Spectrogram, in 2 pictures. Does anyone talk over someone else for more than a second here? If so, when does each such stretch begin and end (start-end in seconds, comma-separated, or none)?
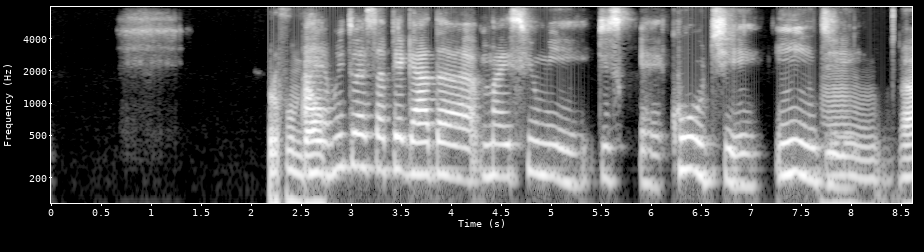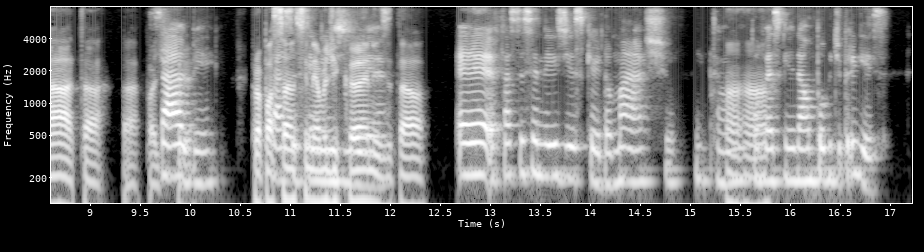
10.8-12.1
